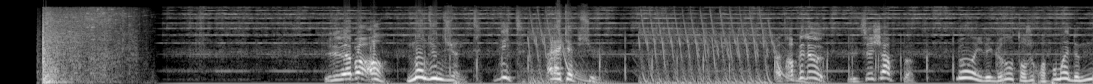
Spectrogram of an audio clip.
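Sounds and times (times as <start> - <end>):
glass display case being smashed: 0.4 - 1.6
bright sustained ringing: 1.6 - 10.9
speech: 3.2 - 6.5, 7.8 - 10.9.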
